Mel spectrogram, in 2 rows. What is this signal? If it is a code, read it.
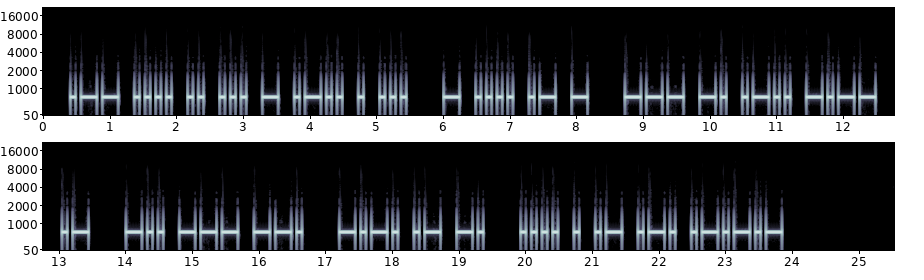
Morse code, heard as a keyed tone, about 15 wpm, 700 Hz. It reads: WHISTLES THAT ONLY A DOG CAN HEAR.
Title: A Sound Of Thunder 15wpm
